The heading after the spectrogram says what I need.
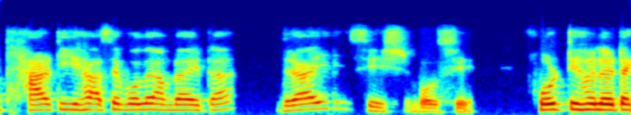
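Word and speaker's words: dreißig: দেখেন thirty thirty কে আমরা এখানে কি লিখছি দ্রাইসিস দ্রাইসিস দ্রাইসিস এখানে কিন্তু এই যে এস সেট হয়ে গেছে দ্রাইসিস আচ্ছা আমরা দেখি এখানে দ্রাই কেন আসছে থার্টি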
